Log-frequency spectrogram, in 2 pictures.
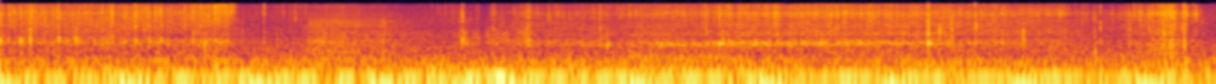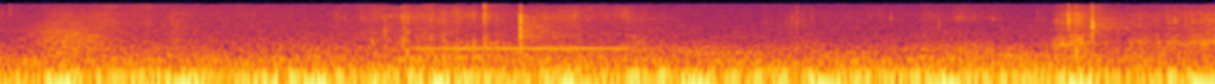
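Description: A flat pink and silver reversible-sequin pouch of soft fabric is rubbed and brushed with the fingertips and long red nails, flipping the sequins. The sound is a quiet, continuous crinkly rustle with bright scratchy swishes and occasional sharper sweeps over a low, steady rumble.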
